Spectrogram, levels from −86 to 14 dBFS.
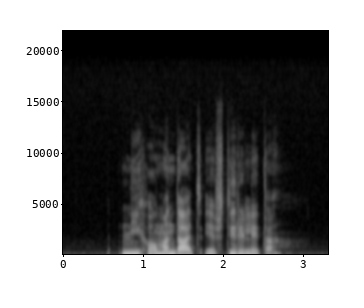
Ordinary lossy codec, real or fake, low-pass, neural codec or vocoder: none; fake; 19.8 kHz; vocoder, 44.1 kHz, 128 mel bands every 512 samples, BigVGAN v2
